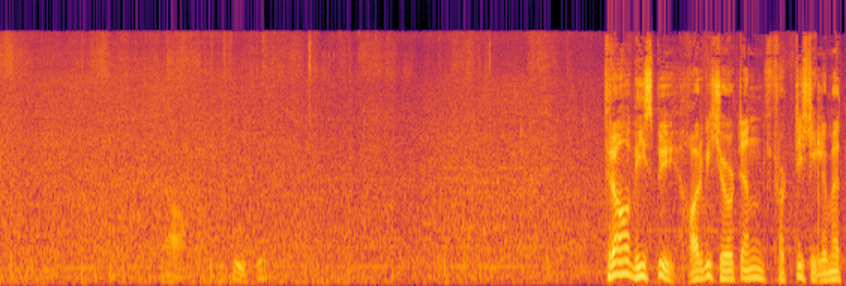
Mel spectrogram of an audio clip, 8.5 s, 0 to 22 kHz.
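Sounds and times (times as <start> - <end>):
distant sea waves washing against a coast: 0.0 - 8.4
voice murmuring: 1.6 - 2.8
speech: 2.4 - 2.9, 6.1 - 8.4.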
